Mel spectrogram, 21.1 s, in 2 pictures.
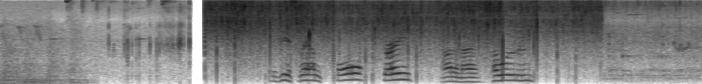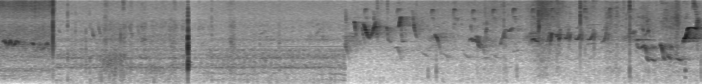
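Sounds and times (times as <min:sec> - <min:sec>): cheese sizzling in a frying pan: 0:03.1 - 0:11.4
birds chirping: 0:03.2 - 0:12.8, 0:14.3 - 0:21.0.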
